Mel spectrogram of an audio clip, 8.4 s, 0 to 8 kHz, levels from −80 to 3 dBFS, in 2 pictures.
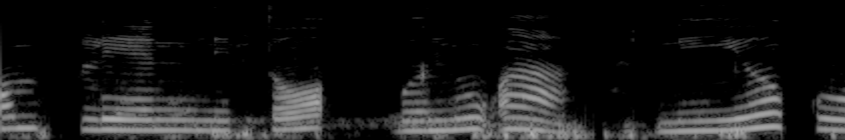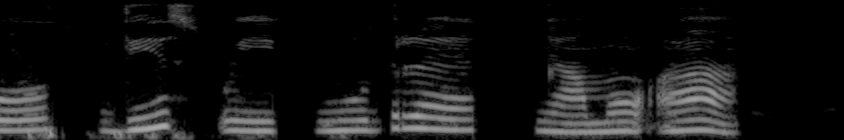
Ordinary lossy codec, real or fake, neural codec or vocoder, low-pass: Opus, 32 kbps; real; none; 7.2 kHz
